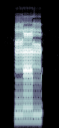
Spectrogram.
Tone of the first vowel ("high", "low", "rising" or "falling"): high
